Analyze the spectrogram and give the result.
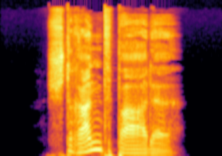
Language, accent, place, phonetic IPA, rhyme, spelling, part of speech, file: German, Germany, Berlin, [ˈʃtʁantˌbaːdə], -antbaːdə, Strandbade, noun, De-Strandbade.ogg
- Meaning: dative of Strandbad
